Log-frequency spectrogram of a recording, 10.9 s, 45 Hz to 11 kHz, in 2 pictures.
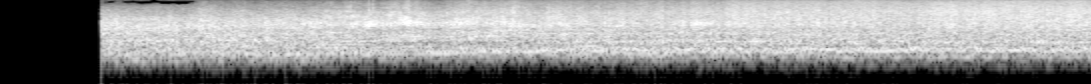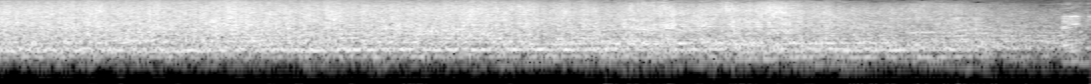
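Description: A pack of NASCAR Camping World Truck Series race trucks, V8 engines, running at speed past the trackside. The loud, steady engine sound cuts in abruptly about half a second in.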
